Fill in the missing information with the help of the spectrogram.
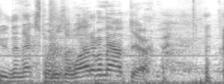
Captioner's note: laughs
